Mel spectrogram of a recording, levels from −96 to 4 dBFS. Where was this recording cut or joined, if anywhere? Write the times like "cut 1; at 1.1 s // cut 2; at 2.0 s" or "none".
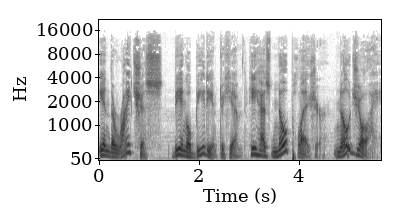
cut 1; at 1.3 s // cut 2; at 2.9 s // cut 3; at 4.6 s

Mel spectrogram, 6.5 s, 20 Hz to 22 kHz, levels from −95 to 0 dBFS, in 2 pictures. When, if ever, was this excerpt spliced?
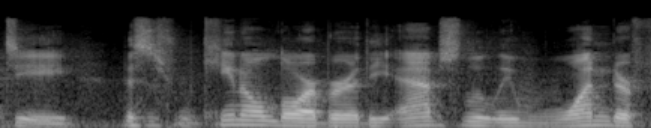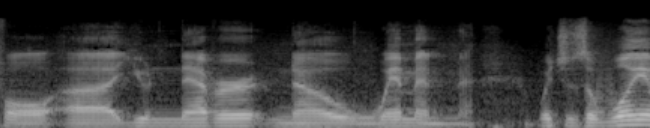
none

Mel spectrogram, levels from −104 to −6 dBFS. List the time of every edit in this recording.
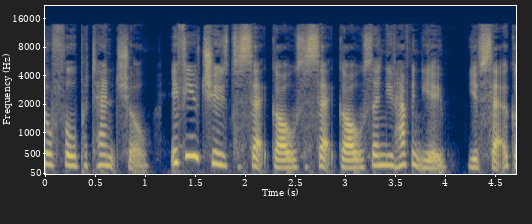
cut 1; at 1.2 s // cut 2; at 1.8 s // cut 3; at 2.6 s // cut 4; at 3.5 s

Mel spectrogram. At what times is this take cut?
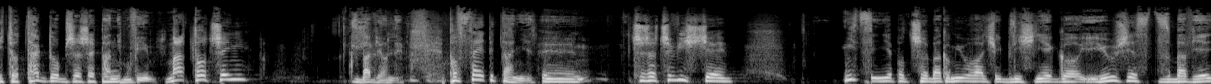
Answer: cut 1; at 1.2 s // cut 2; at 1.8 s // cut 3; at 3.5 s // cut 4; at 4.9 s // cut 5; at 5.4 s // cut 6; at 8.7 s // cut 7; at 9.4 s // cut 8; at 10.0 s

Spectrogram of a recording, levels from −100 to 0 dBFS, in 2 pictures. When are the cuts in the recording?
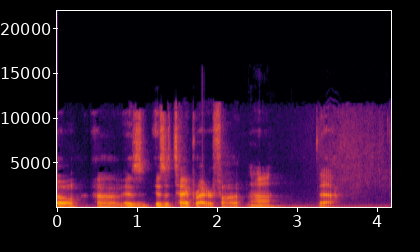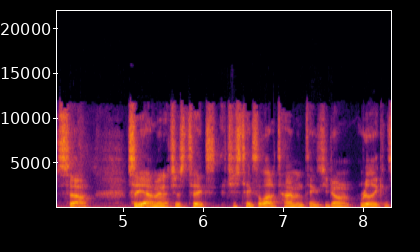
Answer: none

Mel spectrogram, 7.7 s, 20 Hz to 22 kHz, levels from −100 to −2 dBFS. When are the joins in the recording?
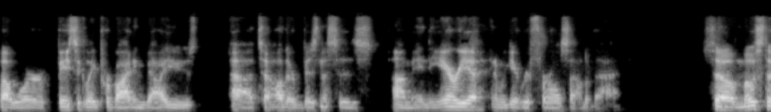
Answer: cut 1; at 3.8 s

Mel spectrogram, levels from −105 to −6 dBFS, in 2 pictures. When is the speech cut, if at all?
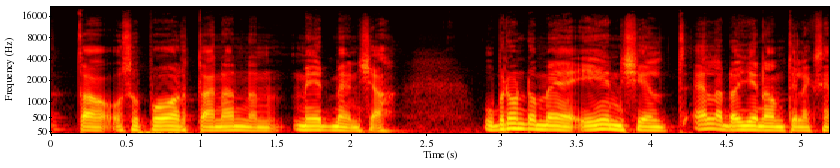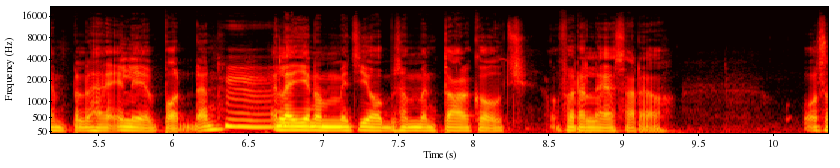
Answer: none

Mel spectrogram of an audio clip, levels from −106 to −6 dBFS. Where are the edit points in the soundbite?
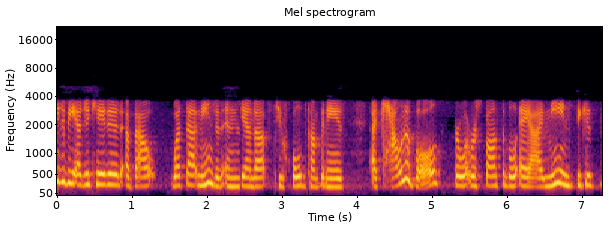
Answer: cut 1; at 2.4 s // cut 2; at 2.9 s // cut 3; at 3.3 s

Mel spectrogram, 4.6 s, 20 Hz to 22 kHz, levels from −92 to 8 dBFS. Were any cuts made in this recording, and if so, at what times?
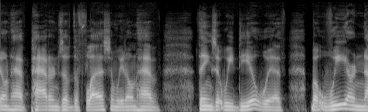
cut 1; at 2.4 s

